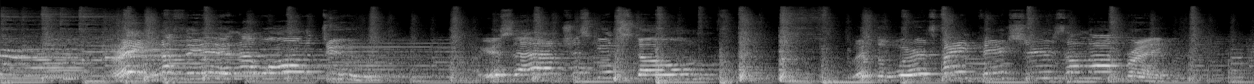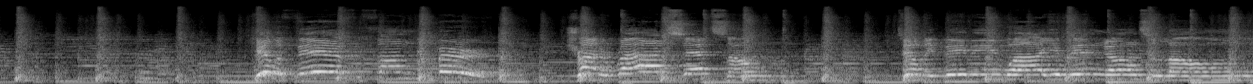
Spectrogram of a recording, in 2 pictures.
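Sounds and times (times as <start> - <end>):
drums steady beat: 0.0 - 25.0
sliding lead melody: 0.0 - 25.0
walking bass line: 0.0 - 25.0.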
